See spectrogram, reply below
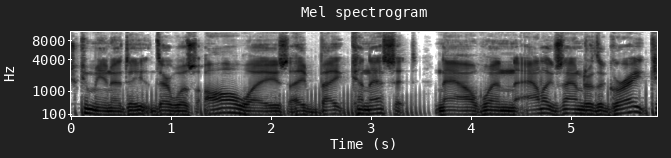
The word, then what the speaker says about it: Beit Knesset: And when you put the word Beit with it, which is the word for house, Beth, as we would call it, B-E-T-H, Beth Knesset or Beit Knesset, as it's pronounced in modern Hebrew, means the house of assembly.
